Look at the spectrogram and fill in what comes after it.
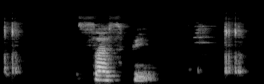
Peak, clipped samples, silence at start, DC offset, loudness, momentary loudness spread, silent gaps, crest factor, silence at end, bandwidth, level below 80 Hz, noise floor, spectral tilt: -2 dBFS; under 0.1%; 0.05 s; under 0.1%; -22 LUFS; 20 LU; 0.32-0.63 s, 1.74-1.78 s; 24 dB; 0.2 s; 12 kHz; -76 dBFS; -42 dBFS; -2.5 dB/octave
